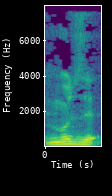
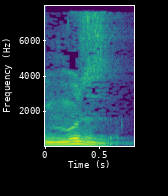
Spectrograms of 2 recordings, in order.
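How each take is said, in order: First: The z ends with a small bouncing echo. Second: The z stops cleanly with no echo. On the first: The speaker calls it wrong. "jangan sampai muz" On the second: The speaker calls it right. "tapi muz"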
